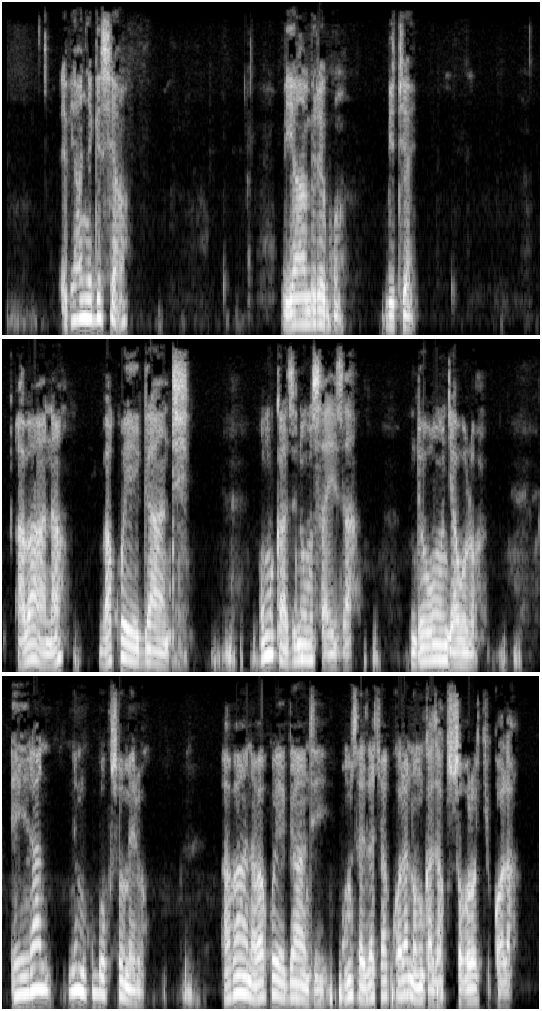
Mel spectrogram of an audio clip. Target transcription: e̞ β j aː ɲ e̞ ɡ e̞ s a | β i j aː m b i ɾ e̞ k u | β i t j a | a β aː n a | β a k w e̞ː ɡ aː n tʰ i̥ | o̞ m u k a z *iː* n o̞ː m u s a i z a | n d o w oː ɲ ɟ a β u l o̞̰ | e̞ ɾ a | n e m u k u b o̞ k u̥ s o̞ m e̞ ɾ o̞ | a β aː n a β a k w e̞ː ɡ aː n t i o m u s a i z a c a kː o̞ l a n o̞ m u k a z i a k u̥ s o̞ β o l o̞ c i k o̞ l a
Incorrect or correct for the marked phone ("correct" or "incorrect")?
incorrect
